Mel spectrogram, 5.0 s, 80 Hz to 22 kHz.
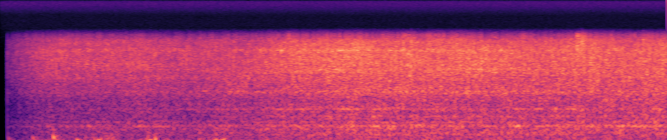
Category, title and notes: Sound effects > Vehicles
tram approaching medium speed
Tram approaching to pass by on a nearby road, at medium speed. Recorded on a walkway next to the tram track, using the default device microphone of a Samsung Galaxy S20+. TRAM: ForCity Smart Artic X34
